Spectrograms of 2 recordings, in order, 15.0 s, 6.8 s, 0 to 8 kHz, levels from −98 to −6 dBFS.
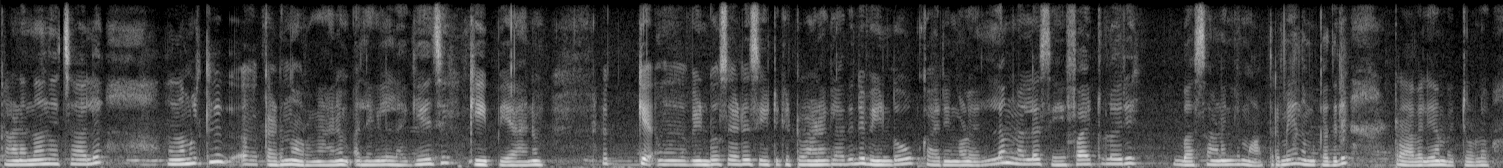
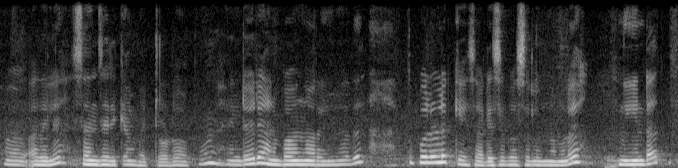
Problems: none marked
